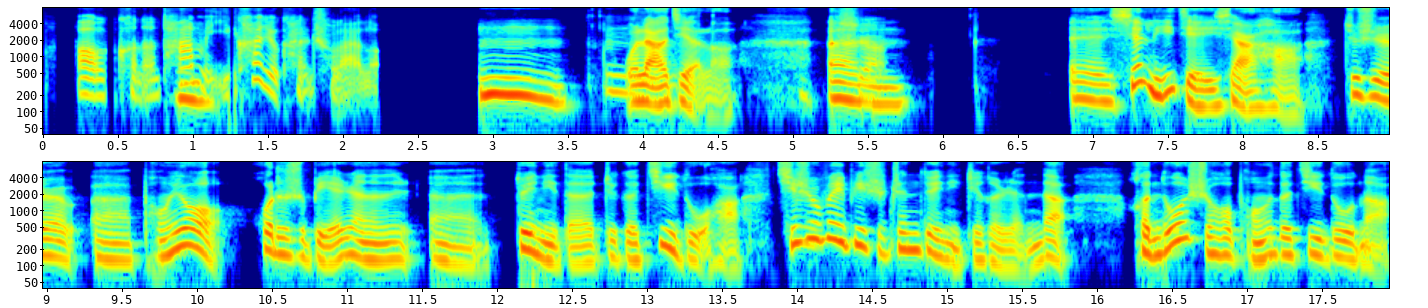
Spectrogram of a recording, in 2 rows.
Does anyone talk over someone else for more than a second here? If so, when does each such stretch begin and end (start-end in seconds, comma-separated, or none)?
none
